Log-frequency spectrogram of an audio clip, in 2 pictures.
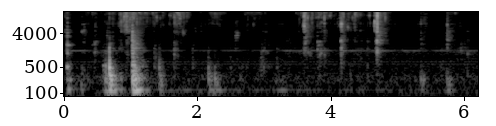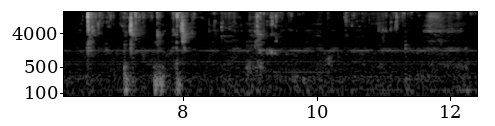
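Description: Faint, close-up eating sounds: wet mouth smacks and clicks of chewing rice, with soft squishes of fingers mixing rice on a plate. The loudest smacks come in a pair about a second in, with more scattered through.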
